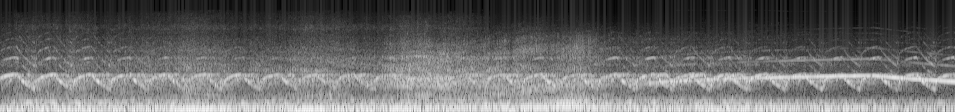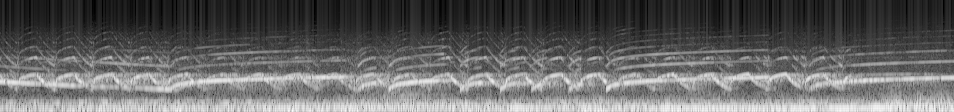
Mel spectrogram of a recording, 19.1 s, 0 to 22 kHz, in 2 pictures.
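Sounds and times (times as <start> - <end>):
police sirens yelping and wailing: 0.0 - 19.0
vehicle engines running: 0.0 - 19.0.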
